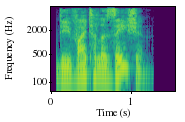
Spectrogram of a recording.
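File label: "devitalization", British English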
